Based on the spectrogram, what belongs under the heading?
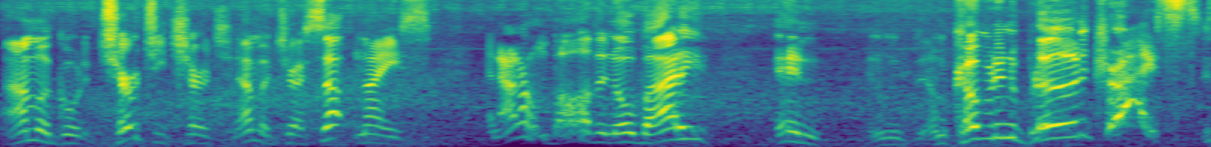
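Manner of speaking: mocking a smug churchy churchgoer, laughing by the end; hammed-up pious voice that breaks into a laugh. Mocking a self-satisfied churchgoer for his viewers, laughing. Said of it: "Things that the world does".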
